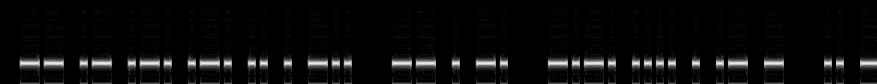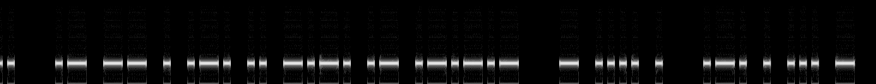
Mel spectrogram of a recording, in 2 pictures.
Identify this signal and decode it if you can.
Morse code, heard as a keyed tone, about 20 wpm, 1000 Hz. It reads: MARRIED MEN CHEAT IN AMERICA. THE REST
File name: qotdfiles / 20wpm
